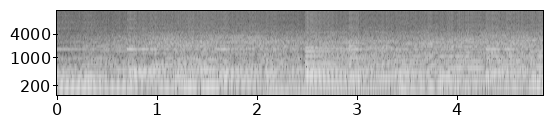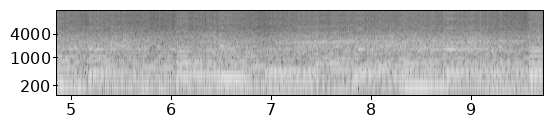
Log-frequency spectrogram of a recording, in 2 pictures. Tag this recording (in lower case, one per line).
background music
